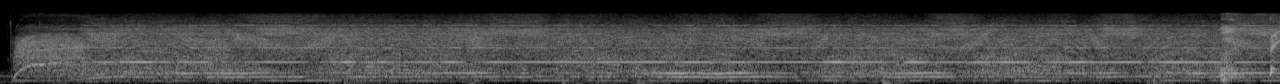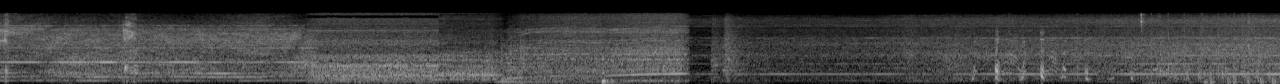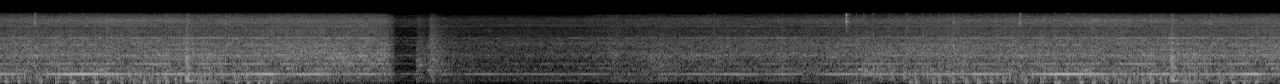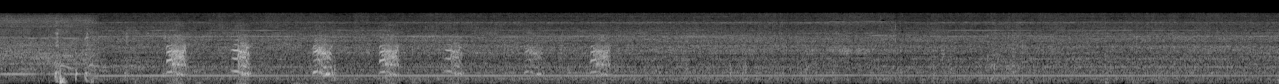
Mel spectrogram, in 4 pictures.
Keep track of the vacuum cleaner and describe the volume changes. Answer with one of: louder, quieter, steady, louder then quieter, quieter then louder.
steady.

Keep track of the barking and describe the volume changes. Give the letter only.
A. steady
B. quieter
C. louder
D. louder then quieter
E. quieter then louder
B.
